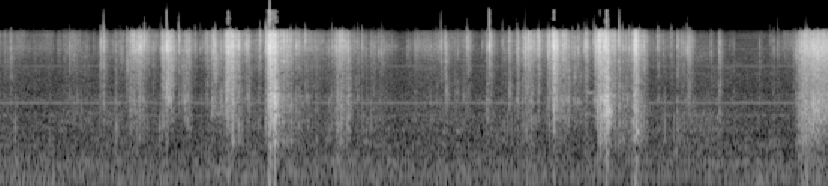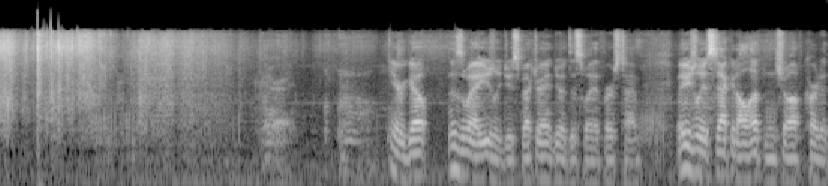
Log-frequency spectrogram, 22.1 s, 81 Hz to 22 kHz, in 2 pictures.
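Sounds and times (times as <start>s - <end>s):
foil wrapper crinkling: 0.9s - 9.3s, 10.4s - 14.3s
cards rustling: 1.0s - 9.3s, 10.6s - 14.2s.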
